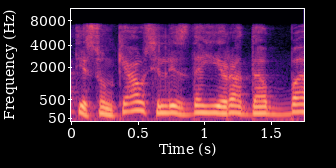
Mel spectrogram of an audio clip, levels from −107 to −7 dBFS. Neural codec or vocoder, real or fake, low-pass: none; real; 7.2 kHz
